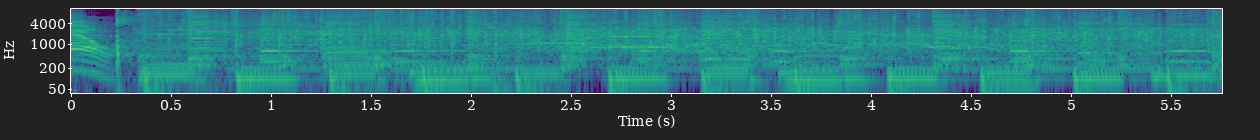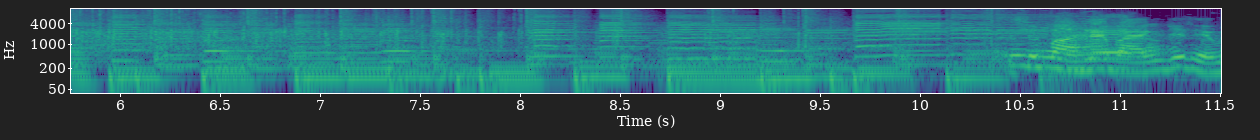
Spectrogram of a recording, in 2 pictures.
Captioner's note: applause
